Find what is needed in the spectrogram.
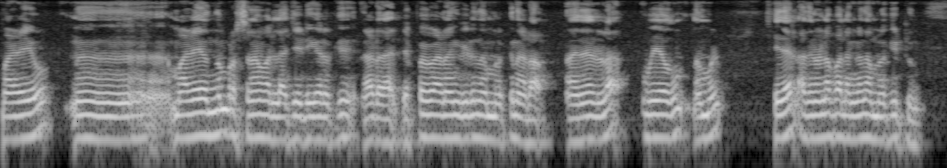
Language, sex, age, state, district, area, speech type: Malayalam, male, 60+, Kerala, Wayanad, rural, spontaneous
